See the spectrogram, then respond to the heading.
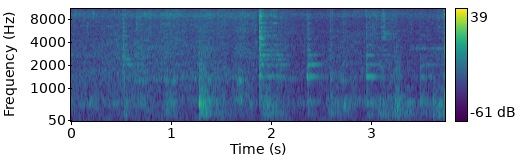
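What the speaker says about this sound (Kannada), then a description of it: "ಈಗ ಈರುಳ್ಳಿ ಫ್ರೈ ಆಗಿದೆ ಈಗ ಎರಡು ಟೊಮೊಟೊನ ಹಾಕ್ಕೊತಿದ್ದೀನಿ" Tomatoes fry with onions in a pan for egg biryani, a faint steady sizzle close by, broken by several soft clicks and scrapes of stirring.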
